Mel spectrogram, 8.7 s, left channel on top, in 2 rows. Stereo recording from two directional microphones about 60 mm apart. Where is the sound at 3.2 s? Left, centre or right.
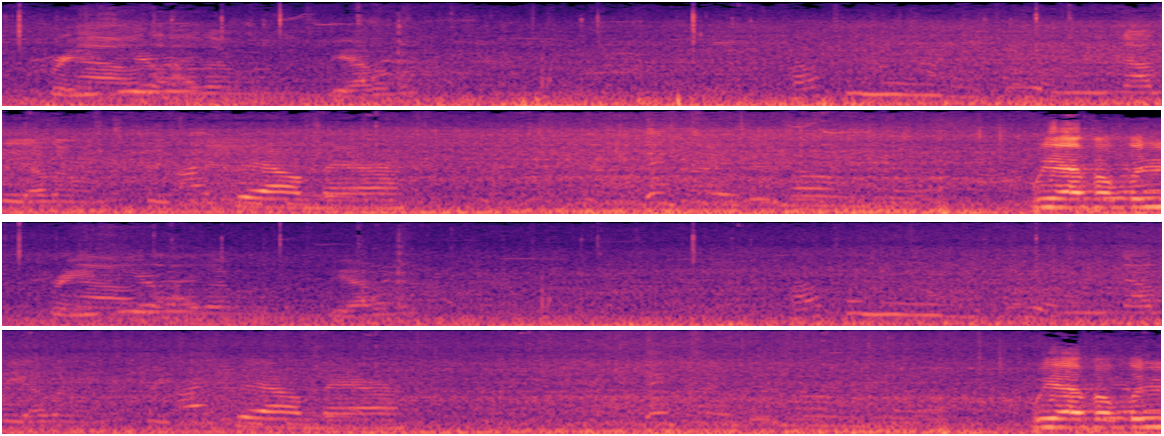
Centre.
